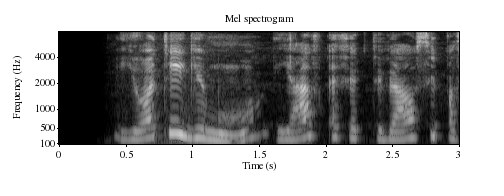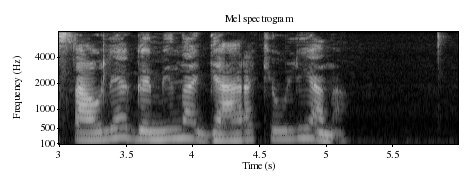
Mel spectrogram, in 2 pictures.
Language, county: Lithuanian, Vilnius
